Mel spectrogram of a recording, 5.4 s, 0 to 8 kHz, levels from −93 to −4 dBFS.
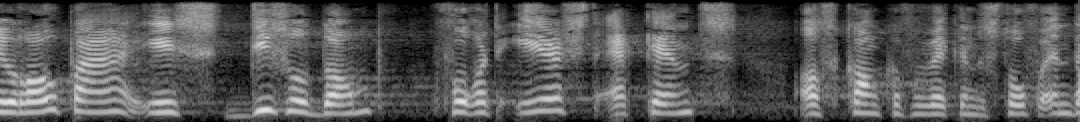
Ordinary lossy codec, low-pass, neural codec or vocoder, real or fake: Opus, 64 kbps; 7.2 kHz; none; real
